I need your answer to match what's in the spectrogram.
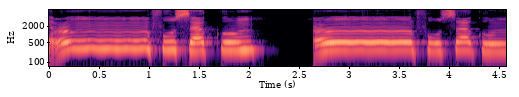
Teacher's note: ان میں سے نون ساکن یا نون تنوین کے بعد کوئی بھی لفظ آ جائے تو وہاں پہ ہم غنہ کریں گے اور دو حرکت کے برابر ناک میں آواز کو چھپائیں گے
